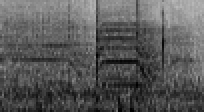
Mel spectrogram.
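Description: Faint whir of a small electric adjustment motor on a bike-fitting scanner rig, with a click about a second in and a couple of light clicks after it.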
